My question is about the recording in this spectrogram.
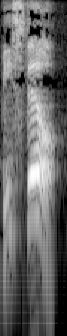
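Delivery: loud, high shout of Be still; a child king's yelled order; yelled command. Acted. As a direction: bellow it at the monsters. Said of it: "That means he yelled it".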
